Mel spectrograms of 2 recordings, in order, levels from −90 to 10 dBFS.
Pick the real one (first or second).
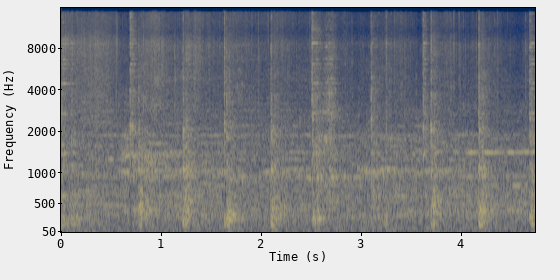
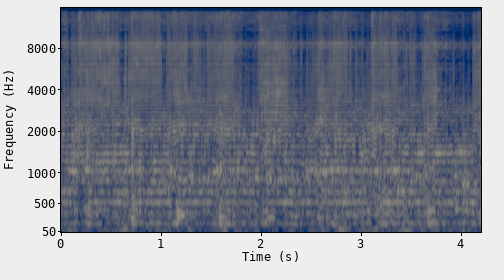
first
